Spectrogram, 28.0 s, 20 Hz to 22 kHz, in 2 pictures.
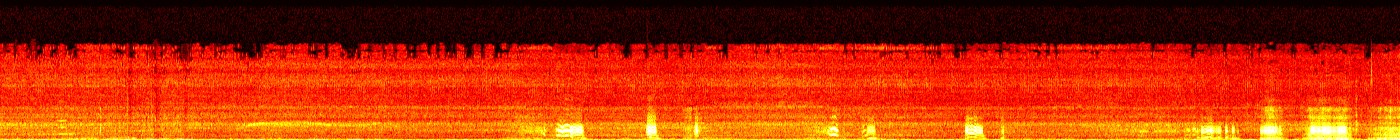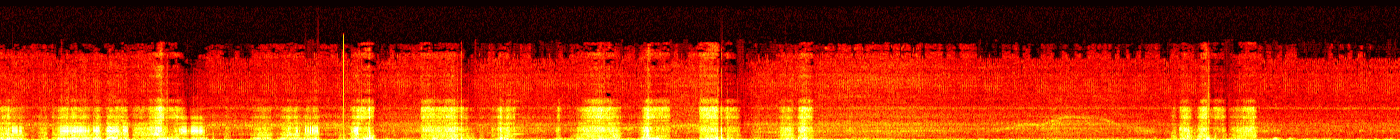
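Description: BMW R1200R's flat-twin boxer engine running at low speed with a steady low rumble. Through the middle stretch, and once more near the end, come bursts of irregular sharp clatters and knocks.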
